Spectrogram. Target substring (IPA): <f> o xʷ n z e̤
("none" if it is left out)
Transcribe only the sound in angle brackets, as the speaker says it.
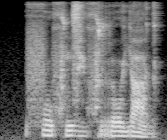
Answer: f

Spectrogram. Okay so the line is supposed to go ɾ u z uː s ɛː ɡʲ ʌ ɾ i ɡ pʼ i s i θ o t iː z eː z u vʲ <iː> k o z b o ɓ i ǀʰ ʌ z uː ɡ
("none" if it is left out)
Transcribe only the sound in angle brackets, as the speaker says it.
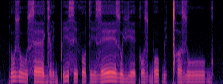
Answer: eː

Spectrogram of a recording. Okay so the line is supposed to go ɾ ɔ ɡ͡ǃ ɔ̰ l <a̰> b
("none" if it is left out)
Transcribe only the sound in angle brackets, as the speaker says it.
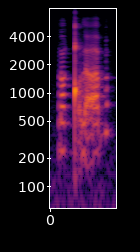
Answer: a̰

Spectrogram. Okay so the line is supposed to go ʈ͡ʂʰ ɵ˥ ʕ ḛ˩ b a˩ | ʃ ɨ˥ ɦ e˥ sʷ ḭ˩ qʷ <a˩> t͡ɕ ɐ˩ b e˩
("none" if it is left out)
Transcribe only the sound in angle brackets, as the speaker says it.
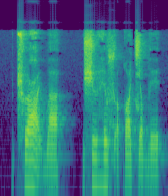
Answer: a˩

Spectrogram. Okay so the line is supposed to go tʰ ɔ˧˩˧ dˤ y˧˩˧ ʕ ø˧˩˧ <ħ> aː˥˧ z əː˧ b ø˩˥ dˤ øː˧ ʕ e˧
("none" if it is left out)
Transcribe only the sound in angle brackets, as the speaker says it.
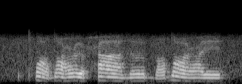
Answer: ħ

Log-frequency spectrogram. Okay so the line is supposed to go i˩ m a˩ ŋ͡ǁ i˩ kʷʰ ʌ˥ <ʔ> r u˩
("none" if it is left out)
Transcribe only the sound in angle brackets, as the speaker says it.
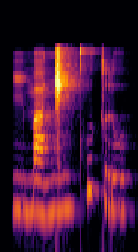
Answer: k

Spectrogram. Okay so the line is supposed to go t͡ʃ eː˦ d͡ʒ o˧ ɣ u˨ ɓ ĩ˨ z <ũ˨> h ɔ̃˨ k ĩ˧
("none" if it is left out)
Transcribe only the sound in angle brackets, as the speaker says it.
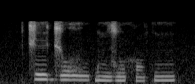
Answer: ũ˨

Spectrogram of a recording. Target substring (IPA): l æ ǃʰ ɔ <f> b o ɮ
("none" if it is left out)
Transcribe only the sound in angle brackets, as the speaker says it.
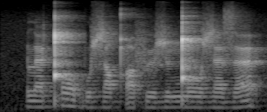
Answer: none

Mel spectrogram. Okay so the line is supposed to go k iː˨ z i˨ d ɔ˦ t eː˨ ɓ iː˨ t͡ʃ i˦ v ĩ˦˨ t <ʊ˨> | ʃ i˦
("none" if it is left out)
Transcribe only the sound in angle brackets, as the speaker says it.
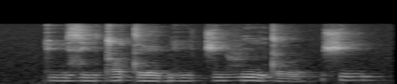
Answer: ʊ˨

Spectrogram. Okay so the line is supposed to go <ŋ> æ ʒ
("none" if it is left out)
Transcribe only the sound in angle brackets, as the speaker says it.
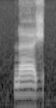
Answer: ɳ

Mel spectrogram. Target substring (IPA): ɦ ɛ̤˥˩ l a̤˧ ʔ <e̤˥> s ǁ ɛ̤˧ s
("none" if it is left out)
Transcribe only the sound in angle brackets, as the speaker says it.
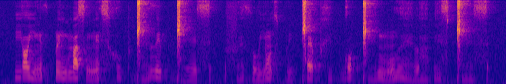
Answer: e̤˥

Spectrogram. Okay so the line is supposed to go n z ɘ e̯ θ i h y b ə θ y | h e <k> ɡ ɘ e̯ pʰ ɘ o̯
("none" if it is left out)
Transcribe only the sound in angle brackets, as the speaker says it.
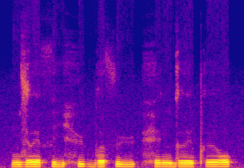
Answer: ŋ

